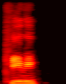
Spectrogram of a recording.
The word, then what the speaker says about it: Kinne: It's funny because the way everybody says it, it sounds like Cartman talking to his friend Kenny, Kenny, GJ Kinne.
